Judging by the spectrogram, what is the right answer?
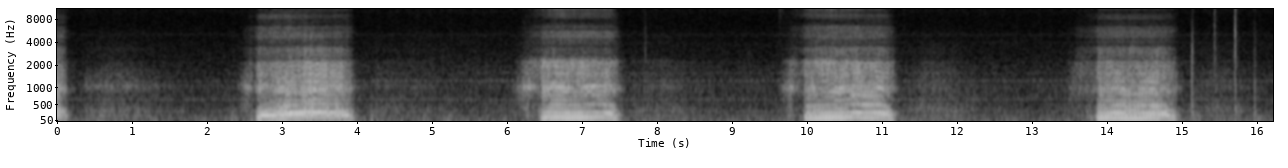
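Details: Loud, regular buzzing snores on each breath, about 16 a minute, with quiet gaps between them, from a very tired parent of a baby; snoring.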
